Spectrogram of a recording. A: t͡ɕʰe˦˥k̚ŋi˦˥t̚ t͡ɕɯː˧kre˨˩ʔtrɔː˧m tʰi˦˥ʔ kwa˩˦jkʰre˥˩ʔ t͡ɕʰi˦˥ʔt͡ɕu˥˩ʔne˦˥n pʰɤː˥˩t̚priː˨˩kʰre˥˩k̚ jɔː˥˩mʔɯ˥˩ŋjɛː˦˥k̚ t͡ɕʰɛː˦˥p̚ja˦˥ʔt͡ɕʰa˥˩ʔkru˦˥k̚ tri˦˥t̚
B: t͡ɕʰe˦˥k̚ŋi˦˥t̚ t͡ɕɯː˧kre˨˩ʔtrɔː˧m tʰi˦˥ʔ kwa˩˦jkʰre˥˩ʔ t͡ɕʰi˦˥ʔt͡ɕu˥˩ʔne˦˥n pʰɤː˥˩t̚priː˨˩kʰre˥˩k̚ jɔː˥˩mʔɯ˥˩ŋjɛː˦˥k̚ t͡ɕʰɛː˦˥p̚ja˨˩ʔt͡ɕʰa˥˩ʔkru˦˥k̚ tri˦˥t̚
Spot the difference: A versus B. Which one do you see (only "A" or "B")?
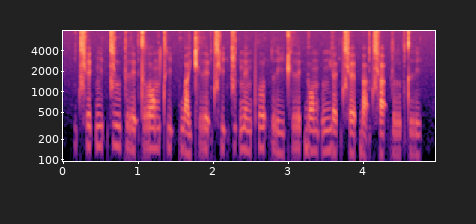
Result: B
